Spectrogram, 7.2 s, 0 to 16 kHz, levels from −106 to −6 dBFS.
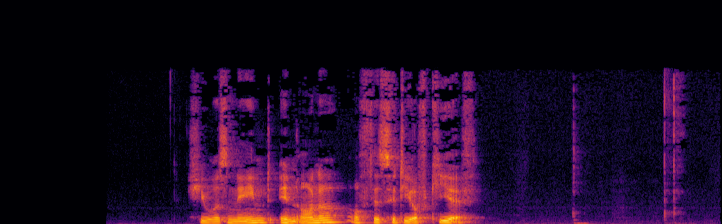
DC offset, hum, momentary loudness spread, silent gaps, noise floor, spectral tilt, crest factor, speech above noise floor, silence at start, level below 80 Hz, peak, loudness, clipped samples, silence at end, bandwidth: under 0.1%; none; 8 LU; none; -77 dBFS; -6.5 dB/octave; 22 dB; 52 dB; 1.9 s; -64 dBFS; -8 dBFS; -26 LUFS; under 0.1%; 2.5 s; 11.5 kHz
